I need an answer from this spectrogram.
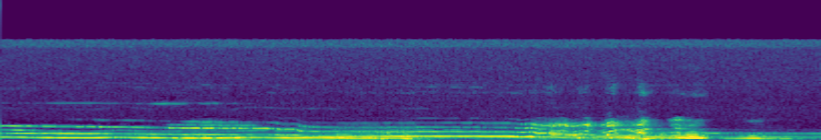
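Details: A Siberian Husky howls at wolves on TV, giving long, drawn-out howls that slide up and down in pitch. Several voices overlap, with a rougher, wavering burst near the end before the tones settle again.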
